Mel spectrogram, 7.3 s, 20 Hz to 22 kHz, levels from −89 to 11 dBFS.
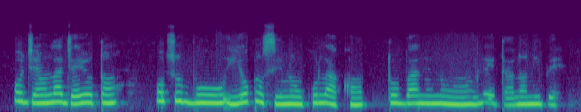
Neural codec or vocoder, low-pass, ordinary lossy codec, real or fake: none; 7.2 kHz; Opus, 16 kbps; real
